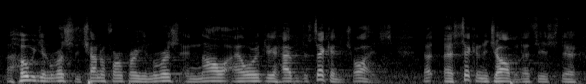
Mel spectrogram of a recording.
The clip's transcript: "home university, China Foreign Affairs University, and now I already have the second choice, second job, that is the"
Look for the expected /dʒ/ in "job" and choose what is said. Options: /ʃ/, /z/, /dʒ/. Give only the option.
/dʒ/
